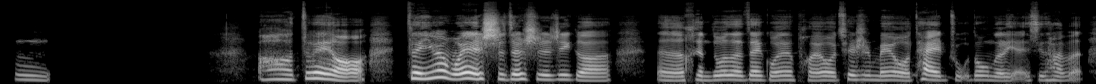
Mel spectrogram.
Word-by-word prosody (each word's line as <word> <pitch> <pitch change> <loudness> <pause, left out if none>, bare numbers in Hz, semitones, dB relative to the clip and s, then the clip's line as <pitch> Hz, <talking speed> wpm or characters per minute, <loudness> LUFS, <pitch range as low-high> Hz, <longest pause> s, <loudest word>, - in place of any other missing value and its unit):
嗯。 210 -4 -12 2.1
哦， 230 +2 -3
对 270 +2 +3
哦。 180 -4 +3 0.4
对， 270 -2 +4
因 285 - 0
为 330 - +5
我 245 -6 +3
也 260 -2 +7
是 240 -2 +7
就 235 +1 +1
是 225 -3 0
这 225 +1 -2
个， 180 -3 -3 0.4
呃 185 -2 -3
很 200 0 -6
多 205 +2 -3
的 205 -2 -1
在 205 0 -1
国 195 -1 -6
内 205 - -3
的 205 - -4
朋 190 -1 -8
友， 190 0 -2
确 215 +4 -5
实 210 0 -6
没 200 -1 -5
有 190 -3 -2
太 210 -4 +2
主 195 0 -14
动 205 -1 -8
地 175 -1 -5
联 175 +1 -8
系 195 +1 -6
他 195 -1 -8
们。 180 - -10
205 Hz, 195 characters per minute, -19 LUFS, 190-230 Hz, 2.1 s, 也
